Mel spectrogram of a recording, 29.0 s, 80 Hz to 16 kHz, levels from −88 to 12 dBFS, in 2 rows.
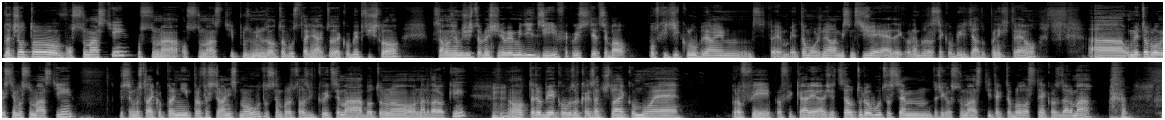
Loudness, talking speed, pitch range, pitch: -20 LUFS, 200 wpm, 120-140 Hz, 130 Hz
